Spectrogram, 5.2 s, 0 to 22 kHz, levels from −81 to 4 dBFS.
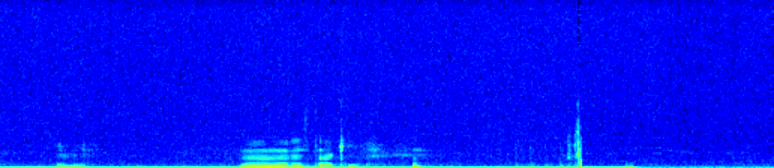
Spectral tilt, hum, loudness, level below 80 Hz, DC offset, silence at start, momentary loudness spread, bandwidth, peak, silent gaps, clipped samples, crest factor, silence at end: -6 dB/octave; none; -38 LUFS; -36 dBFS; under 0.1%; 0 s; 11 LU; over 20 kHz; -18 dBFS; none; under 0.1%; 18 dB; 0 s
